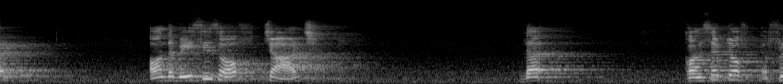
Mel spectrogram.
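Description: A man speaks calmly into a microphone, with pauses, in a room with a slight echo.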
